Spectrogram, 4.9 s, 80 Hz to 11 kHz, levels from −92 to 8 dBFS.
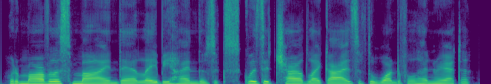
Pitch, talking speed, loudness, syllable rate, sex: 205 Hz, 185 wpm, -17 LUFS, 6.4 syllables/s, female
